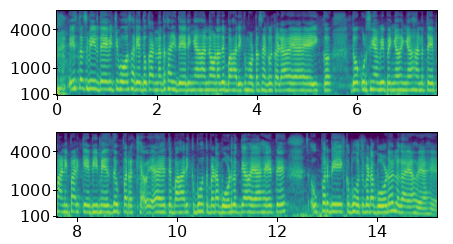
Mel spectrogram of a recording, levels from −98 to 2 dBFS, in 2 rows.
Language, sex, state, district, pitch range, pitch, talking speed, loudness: Punjabi, female, Punjab, Kapurthala, 235-255 Hz, 245 Hz, 215 wpm, -12 LUFS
